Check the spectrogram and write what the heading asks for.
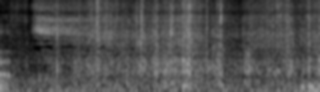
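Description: Crumpled brown kraft packing paper rustling and crackling as it is pulled out of a small cardboard shipping box by hand, with many small irregular crackles.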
